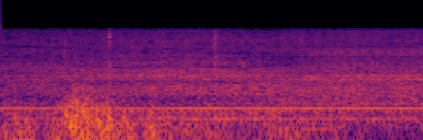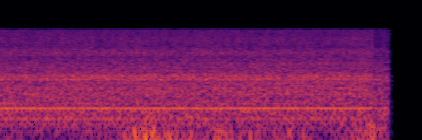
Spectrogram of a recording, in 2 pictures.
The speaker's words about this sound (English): In a helicopter. Okay, so here we are.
